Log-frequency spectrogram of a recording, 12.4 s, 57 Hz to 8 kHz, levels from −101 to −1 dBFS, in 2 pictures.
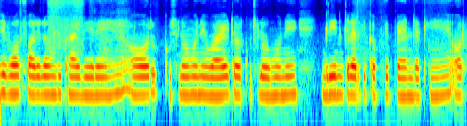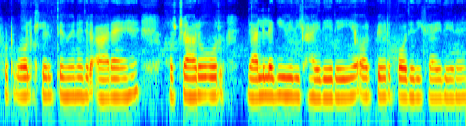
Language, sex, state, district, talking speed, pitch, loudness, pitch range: Hindi, female, Andhra Pradesh, Chittoor, 235 wpm, 195 Hz, -25 LUFS, 190-200 Hz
